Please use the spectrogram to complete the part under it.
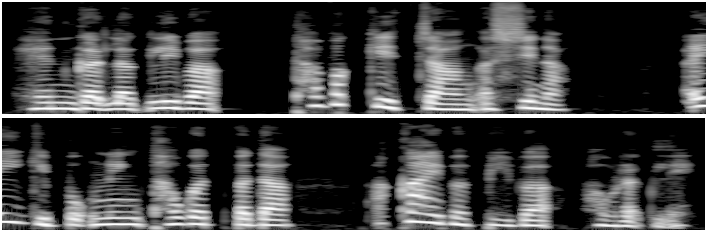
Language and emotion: Manipuri, sad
